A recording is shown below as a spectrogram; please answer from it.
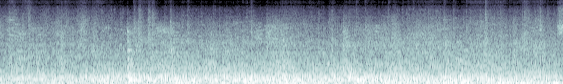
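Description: A retro train rumbles steadily along the rails from inside an old carriage on the Osielec–Chabówka line, a continuous loud clatter and hum without pause.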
